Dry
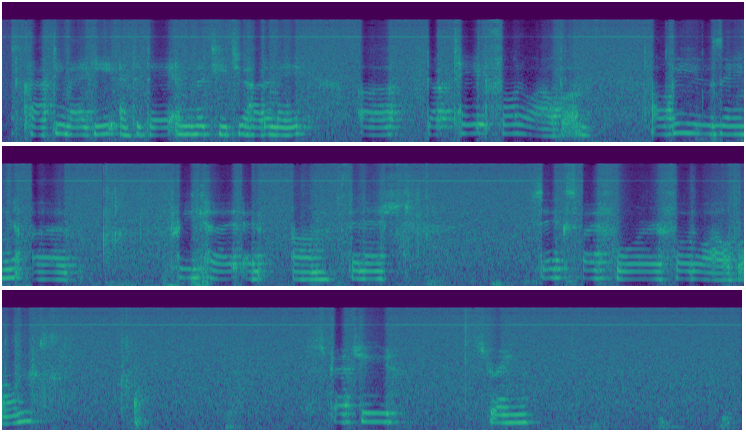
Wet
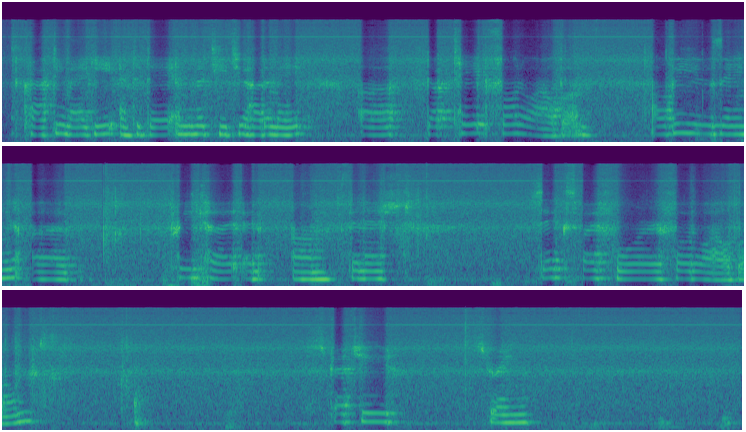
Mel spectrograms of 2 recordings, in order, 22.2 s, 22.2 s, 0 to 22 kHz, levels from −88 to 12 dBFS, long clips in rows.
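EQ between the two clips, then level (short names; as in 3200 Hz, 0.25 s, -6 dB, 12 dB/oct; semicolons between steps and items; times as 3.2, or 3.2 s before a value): thirty-one-band EQ 200 Hz +10 dB, 2000 Hz +8 dB, 4000 Hz +8 dB; +3.0 dB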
